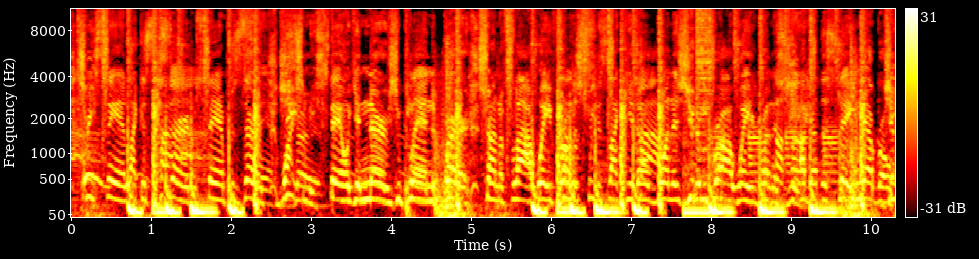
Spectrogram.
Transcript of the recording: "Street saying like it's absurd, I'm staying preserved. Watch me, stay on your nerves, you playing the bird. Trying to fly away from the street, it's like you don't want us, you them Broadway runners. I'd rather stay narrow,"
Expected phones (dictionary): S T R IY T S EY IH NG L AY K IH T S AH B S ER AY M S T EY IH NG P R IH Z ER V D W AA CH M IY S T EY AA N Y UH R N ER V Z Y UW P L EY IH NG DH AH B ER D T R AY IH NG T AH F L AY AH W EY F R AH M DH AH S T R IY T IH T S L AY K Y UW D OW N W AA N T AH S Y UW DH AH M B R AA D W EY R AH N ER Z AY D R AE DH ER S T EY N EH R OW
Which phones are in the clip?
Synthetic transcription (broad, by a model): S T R IY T S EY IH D L AY K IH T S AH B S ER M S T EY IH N P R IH Z ER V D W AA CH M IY S T EY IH L Y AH R N ER V Z Y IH P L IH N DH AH B ER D T R AY IH NG T AH F L AY AH W EY F R AH M DH AH S T R IY T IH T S L AY K Y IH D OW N W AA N AH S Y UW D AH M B R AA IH W EY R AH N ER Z AY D R AE DH ER S T EY N EH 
